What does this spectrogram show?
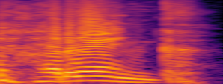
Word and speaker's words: harangue: हरेंग्यू, हरेंग्यू नहीं करना है, हरेंग, हरेंग, शाबाश।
